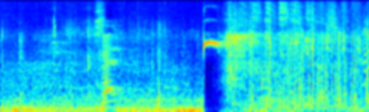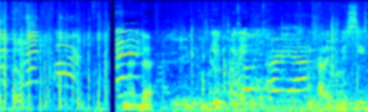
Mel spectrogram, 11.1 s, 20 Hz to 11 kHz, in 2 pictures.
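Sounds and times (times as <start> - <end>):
feet scuffing along track: 3.4 - 7.2.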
